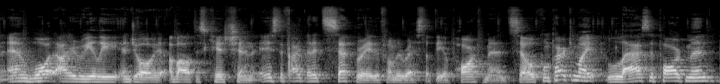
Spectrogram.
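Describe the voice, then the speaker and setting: A young man in his twenties with a Swedish accent, casually showing viewers around his apartment and often checking in with "right?" and "you know". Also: mid-range voice. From Sweden. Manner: relaxed, chatty, peppered with "right?" and "you know". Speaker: vlogger. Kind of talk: casual vlog apartment tour. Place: apartment indoors.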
